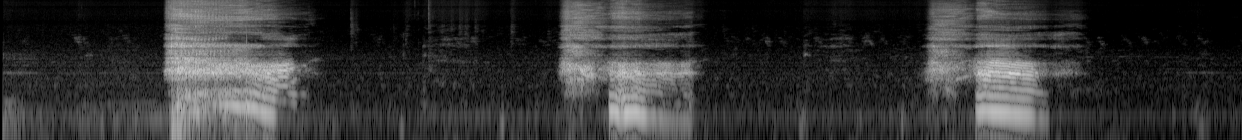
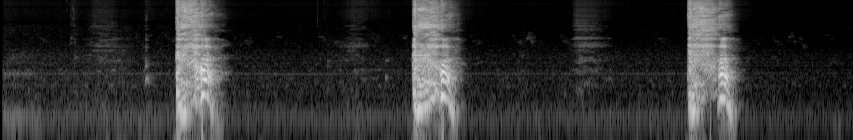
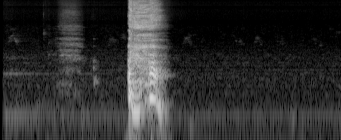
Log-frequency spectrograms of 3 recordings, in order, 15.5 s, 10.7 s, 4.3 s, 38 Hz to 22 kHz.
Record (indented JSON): {
  "exhalation_length": "15.5 s",
  "exhalation_amplitude": 29026,
  "exhalation_signal_mean_std_ratio": 0.42,
  "three_cough_length": "10.7 s",
  "three_cough_amplitude": 32768,
  "three_cough_signal_mean_std_ratio": 0.3,
  "cough_length": "4.3 s",
  "cough_amplitude": 32768,
  "cough_signal_mean_std_ratio": 0.26,
  "survey_phase": "beta (2021-08-13 to 2022-03-07)",
  "age": "65+",
  "gender": "Male",
  "wearing_mask": "No",
  "symptom_fatigue": true,
  "smoker_status": "Never smoked",
  "respiratory_condition_asthma": false,
  "respiratory_condition_other": false,
  "recruitment_source": "REACT",
  "submission_delay": "1 day",
  "covid_test_result": "Negative",
  "covid_test_method": "RT-qPCR",
  "influenza_a_test_result": "Negative",
  "influenza_b_test_result": "Negative"
}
